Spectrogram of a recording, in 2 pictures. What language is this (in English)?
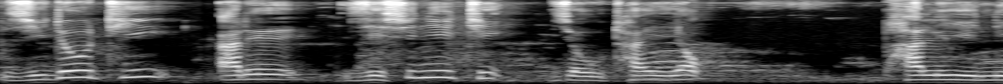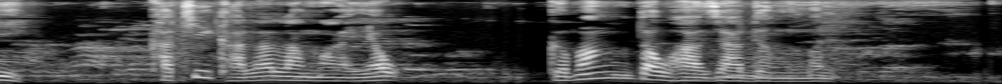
Bodo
